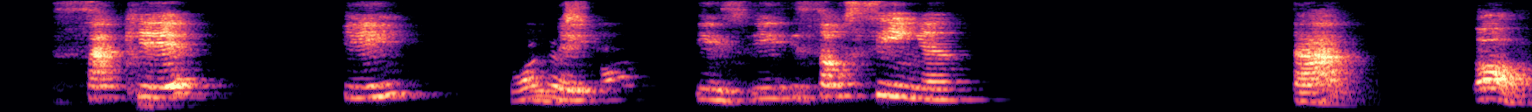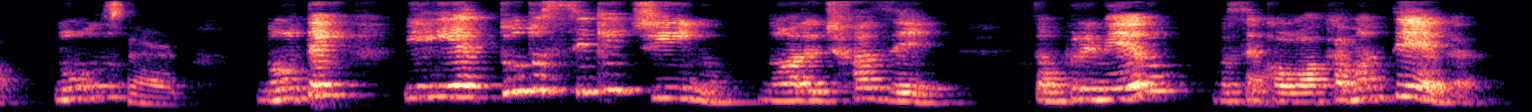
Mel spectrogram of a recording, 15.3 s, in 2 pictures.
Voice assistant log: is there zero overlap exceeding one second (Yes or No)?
Yes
